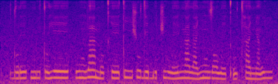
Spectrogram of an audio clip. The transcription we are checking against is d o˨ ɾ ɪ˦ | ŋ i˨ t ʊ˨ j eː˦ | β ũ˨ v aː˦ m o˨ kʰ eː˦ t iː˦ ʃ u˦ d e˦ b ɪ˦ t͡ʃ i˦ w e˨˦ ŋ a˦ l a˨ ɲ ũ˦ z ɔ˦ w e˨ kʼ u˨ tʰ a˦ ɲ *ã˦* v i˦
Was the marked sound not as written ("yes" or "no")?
yes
